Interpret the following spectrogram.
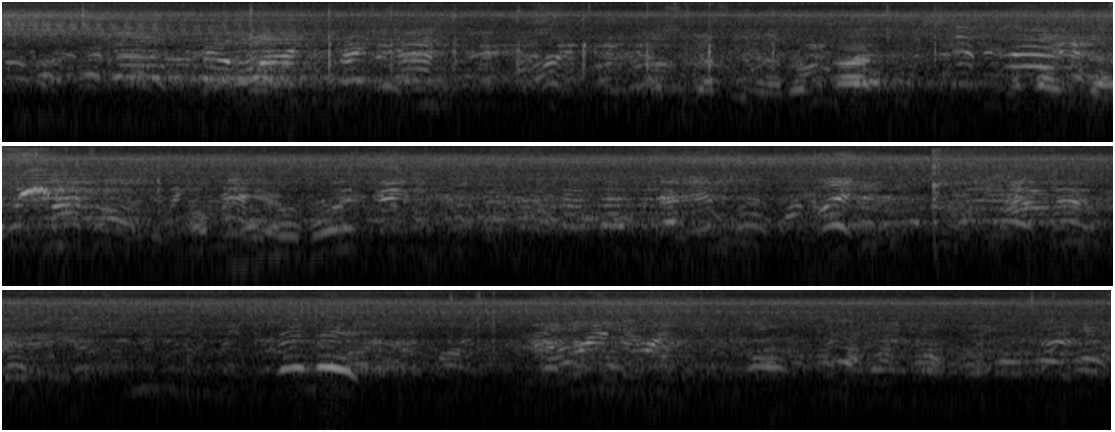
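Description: Distant, overlapping voices of players and spectators calling and shouting across an open rugby pitch, none of it clear enough to make out, over a steady high hiss.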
